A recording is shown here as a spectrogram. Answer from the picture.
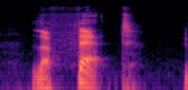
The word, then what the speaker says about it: Lafayette: People from Lafayette, Tennessee, which is what I just said, pronounce it Lafette.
